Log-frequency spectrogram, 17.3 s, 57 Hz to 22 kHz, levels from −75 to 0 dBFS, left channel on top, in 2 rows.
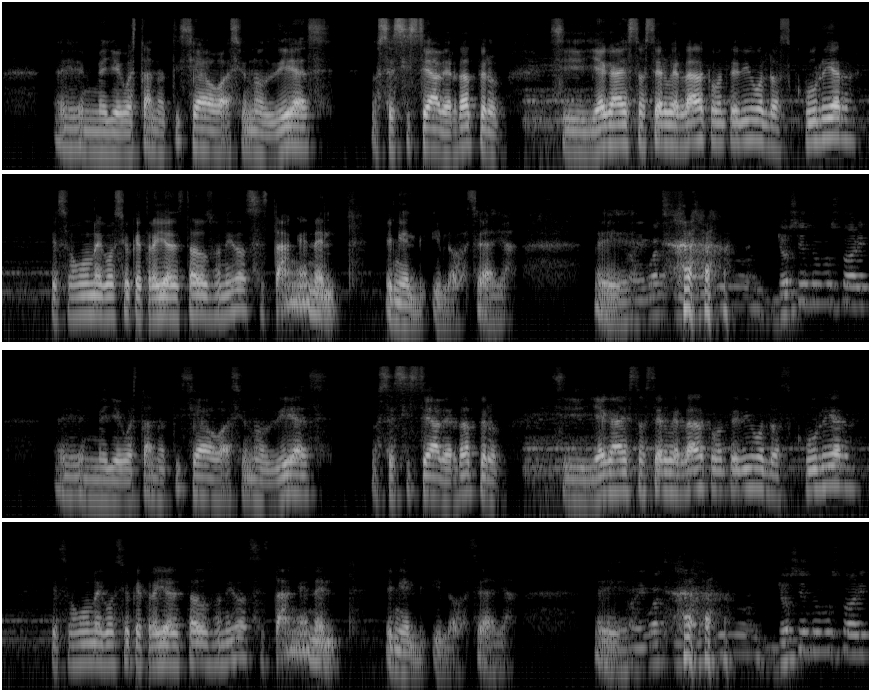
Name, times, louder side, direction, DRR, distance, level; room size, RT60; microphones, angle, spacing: voice 1, 0.5-3.3 3.7-5.0 5.5-8.5 9.2-12.2 12.5-14.3 14.6-15.0 15.3-15.9, left 4 dB, 50° left, 0.5 m, -30 dB
sound 1, 5.2-12.6, equal, 25° left, 2.0 m, -52 dB
voice 2, 14.9-17.3, left 1 dB, 80° left, 3.1 m, -42 dB
9.0 x 6.2 x 2.5 m
head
